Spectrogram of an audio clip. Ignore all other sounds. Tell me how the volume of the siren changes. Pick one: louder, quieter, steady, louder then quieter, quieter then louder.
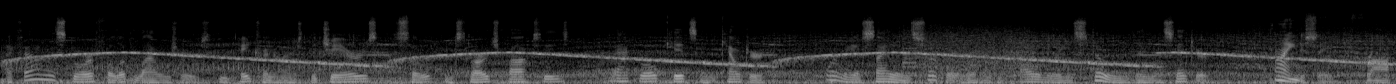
steady.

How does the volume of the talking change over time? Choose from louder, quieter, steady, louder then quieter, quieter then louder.
steady.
